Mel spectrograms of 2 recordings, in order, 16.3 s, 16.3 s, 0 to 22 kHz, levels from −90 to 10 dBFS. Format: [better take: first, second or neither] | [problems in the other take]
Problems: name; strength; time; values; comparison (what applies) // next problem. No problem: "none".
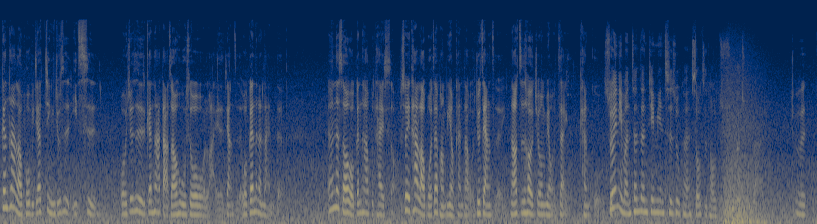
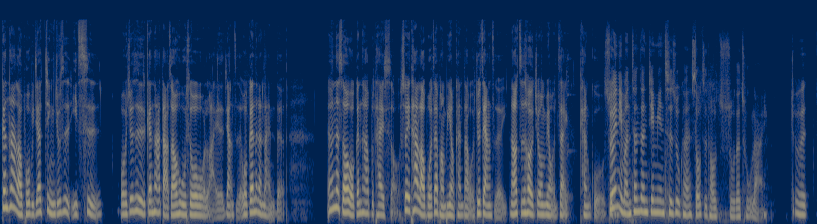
second | wind noise on the microphone; occasional gusts; 15 dB below the speech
